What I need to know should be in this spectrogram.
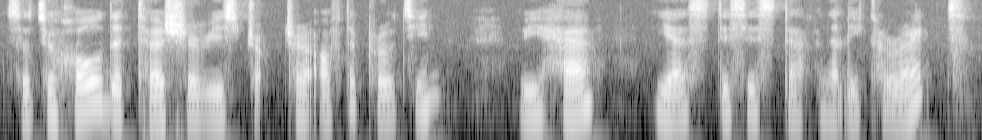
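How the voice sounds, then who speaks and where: A woman tutor thinking out loud as she works through exam questions in a lesson, on a dull lo-fi microphone. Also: fairly low pitch, unhurried, no room sound. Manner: thinking out loud while solving. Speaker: biology tutor.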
